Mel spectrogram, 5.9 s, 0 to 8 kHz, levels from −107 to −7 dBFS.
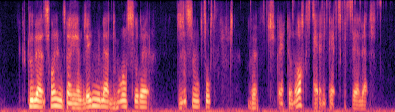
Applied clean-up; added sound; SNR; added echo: neural diffusion model UNIVERSE++.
